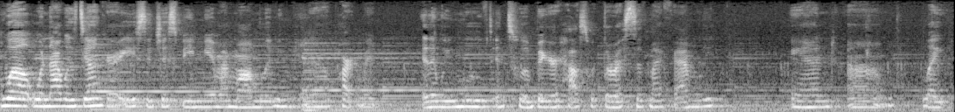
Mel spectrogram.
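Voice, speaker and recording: A woman's voice: mid-range voice, flat delivery, normal speed. A young woman from Florida talking casually about her family, peppering her speech with "like.". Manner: casual, uses "like" a lot. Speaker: interviewee. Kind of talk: casual recollection. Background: music.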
